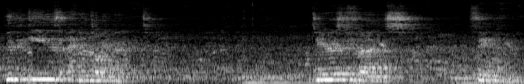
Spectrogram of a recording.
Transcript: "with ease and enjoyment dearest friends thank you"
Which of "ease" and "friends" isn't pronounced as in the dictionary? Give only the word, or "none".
none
